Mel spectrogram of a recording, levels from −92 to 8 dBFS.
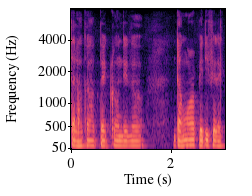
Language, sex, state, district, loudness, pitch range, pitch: Nagamese, male, Nagaland, Kohima, -19 LUFS, 100-110 Hz, 105 Hz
